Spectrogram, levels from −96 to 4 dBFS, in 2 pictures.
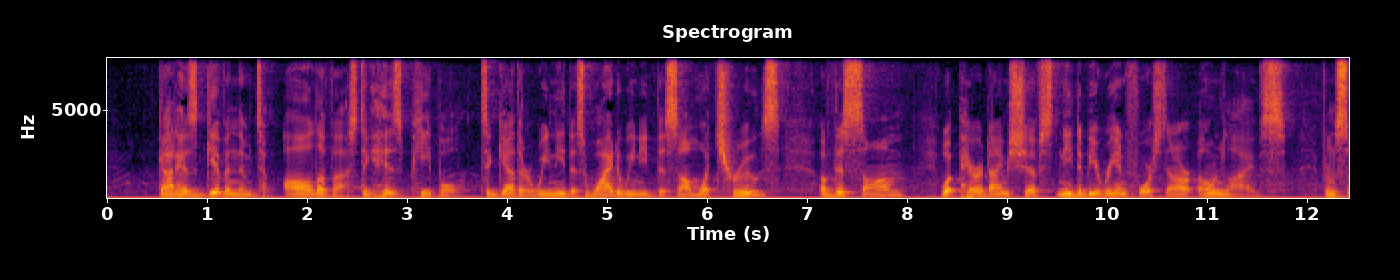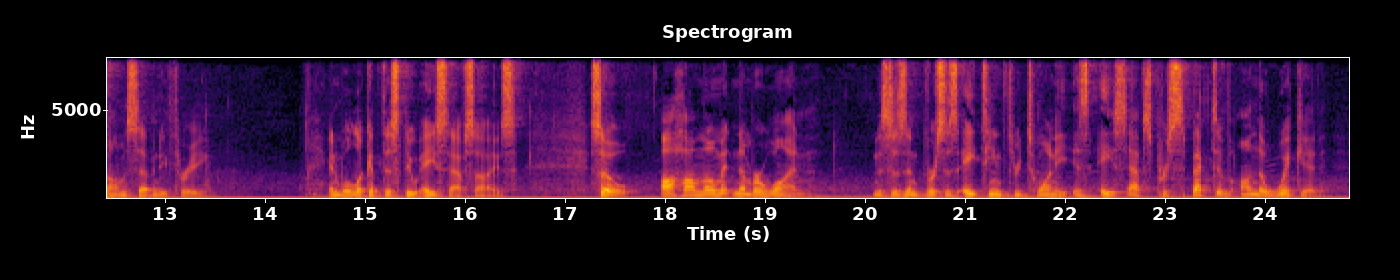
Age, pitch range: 40-59, 115-150 Hz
